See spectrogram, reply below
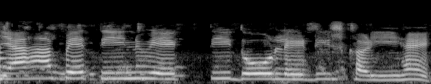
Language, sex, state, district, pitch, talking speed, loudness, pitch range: Hindi, female, Bihar, Kaimur, 255 Hz, 110 wpm, -15 LUFS, 235-275 Hz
